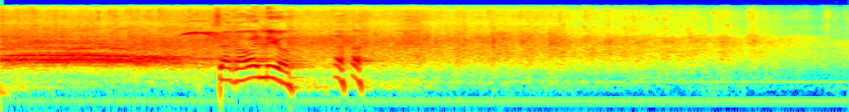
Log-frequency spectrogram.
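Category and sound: crowd, audience applauding and cheering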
